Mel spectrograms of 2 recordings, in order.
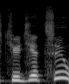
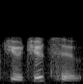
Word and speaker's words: jujutsu: Was it Japanese jujitsu or was it Brazilian? – Jujutsu, yeah, just traditional Japanese jujutsu. – Mm-hmm. – That you pronounce it jujutsu.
